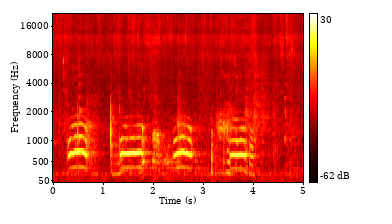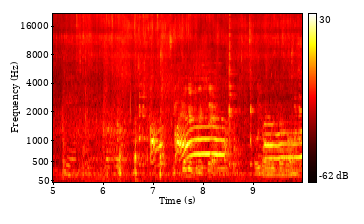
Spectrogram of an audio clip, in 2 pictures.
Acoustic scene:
restaurant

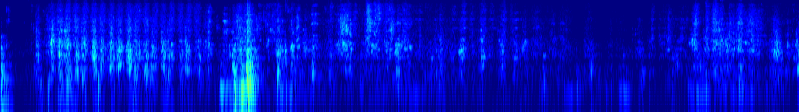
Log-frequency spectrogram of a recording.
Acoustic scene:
kitchen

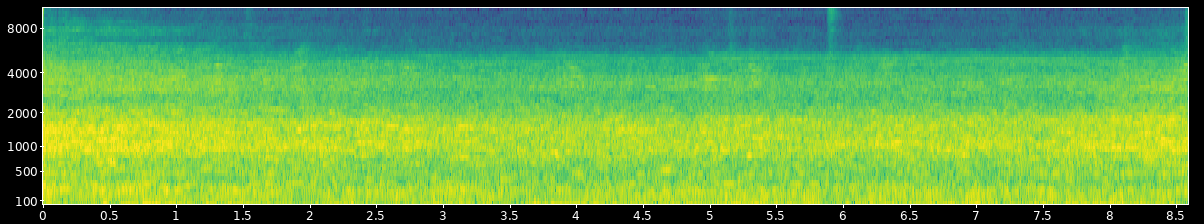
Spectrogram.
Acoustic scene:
street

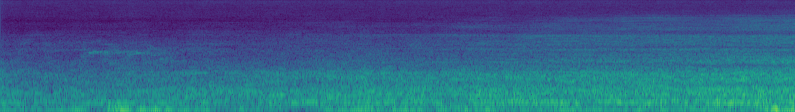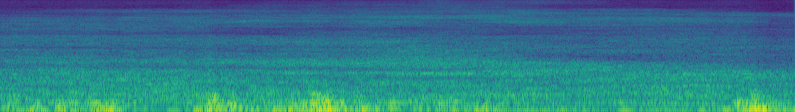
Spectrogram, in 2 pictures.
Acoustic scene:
street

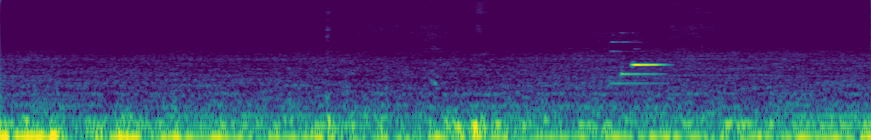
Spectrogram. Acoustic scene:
car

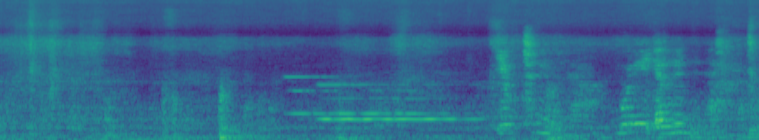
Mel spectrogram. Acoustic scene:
elevator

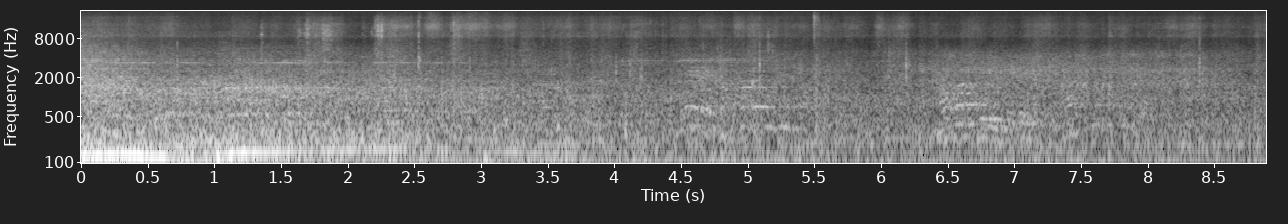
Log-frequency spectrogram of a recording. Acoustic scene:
residential area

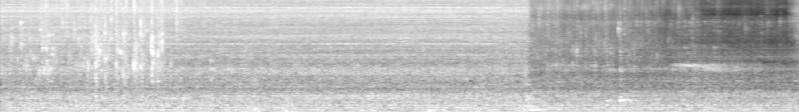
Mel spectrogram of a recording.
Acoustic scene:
restroom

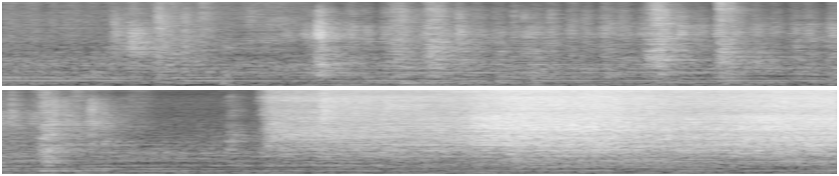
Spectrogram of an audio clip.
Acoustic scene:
restroom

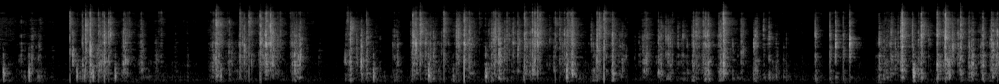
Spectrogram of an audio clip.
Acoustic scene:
kitchen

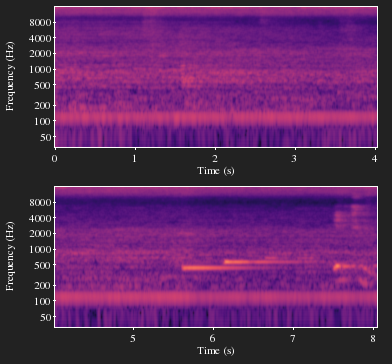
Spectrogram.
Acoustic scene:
elevator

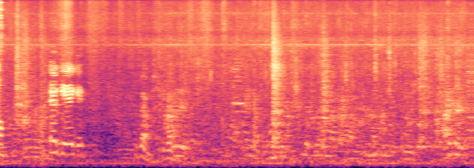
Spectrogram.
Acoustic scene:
restaurant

